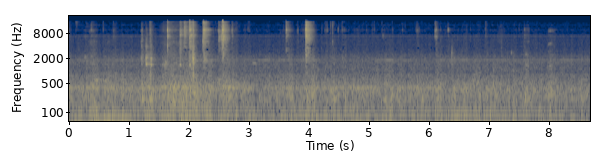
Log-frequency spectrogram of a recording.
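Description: Light clicks and taps from a drinking glass and a glass bottle being handled on a table: a quick cluster of them in the first three seconds and one more at about four seconds.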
